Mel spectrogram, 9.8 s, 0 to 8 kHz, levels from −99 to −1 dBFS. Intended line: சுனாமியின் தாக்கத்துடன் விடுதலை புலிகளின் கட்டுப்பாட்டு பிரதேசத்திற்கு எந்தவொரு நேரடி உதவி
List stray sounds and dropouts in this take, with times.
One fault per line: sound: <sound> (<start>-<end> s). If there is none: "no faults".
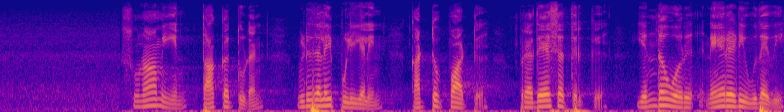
no faults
